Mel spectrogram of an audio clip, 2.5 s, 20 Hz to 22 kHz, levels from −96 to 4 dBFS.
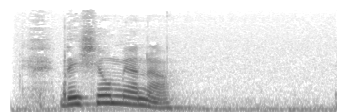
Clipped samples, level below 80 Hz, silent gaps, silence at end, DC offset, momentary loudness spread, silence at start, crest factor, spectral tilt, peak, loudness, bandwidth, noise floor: under 0.1%; -62 dBFS; none; 1.15 s; under 0.1%; 20 LU; 0.2 s; 18 dB; -6 dB/octave; -16 dBFS; -30 LUFS; 16 kHz; -57 dBFS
